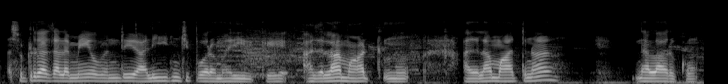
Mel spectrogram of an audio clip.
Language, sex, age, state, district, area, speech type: Tamil, male, 18-30, Tamil Nadu, Mayiladuthurai, urban, spontaneous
